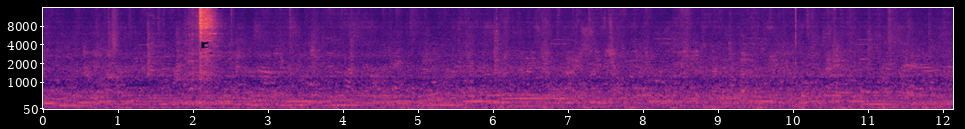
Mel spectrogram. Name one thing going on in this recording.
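A crowd of people talks in a murmur outdoors.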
